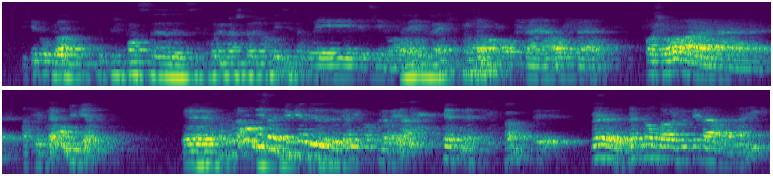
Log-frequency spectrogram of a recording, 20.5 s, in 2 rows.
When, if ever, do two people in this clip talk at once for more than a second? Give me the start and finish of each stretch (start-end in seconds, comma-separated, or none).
none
